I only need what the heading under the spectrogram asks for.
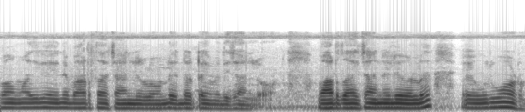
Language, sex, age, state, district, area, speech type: Malayalam, male, 45-60, Kerala, Thiruvananthapuram, rural, spontaneous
